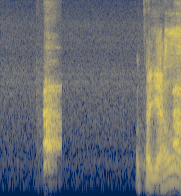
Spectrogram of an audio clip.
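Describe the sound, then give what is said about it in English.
A dog barks during a fantasy role-playing game session: a short sharp burst, a pause, then a longer harmonic burst of barking, moderately loud. “That's a dog barking.”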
